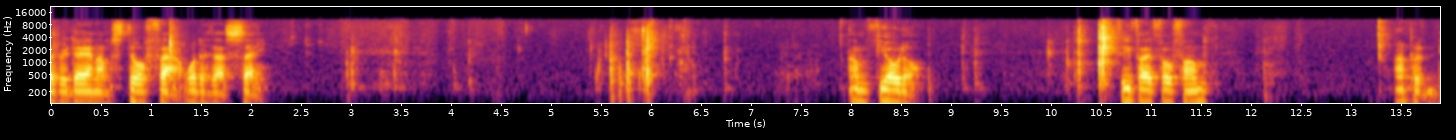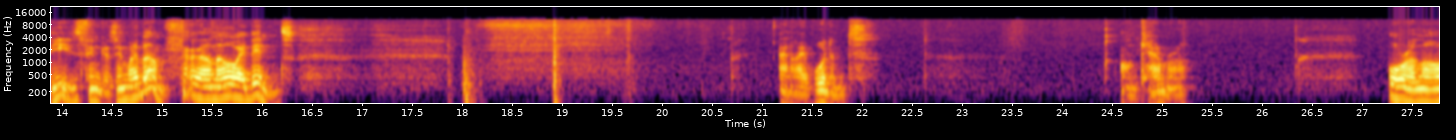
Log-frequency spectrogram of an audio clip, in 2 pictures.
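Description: A man talks calmly and close by, in bursts with pauses.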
